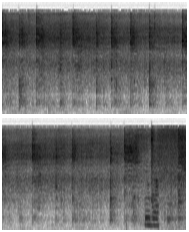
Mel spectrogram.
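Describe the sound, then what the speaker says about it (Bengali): Egg fried rice with spring onion is stir-fried in a hot pan, a steady bright sizzle broken by regular scraping strokes of the spatula roughly every half second, close and loud, with no voices. "এটা এগ ফ্রাইড রাইস হচ্ছে।"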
